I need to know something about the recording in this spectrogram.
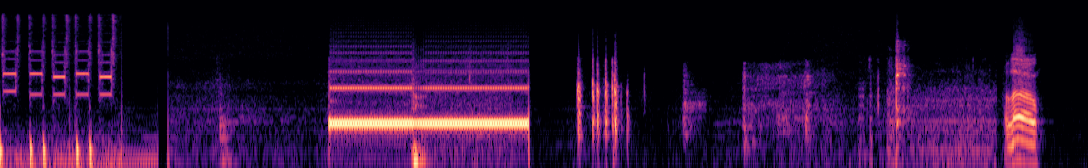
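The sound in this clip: A telephone call being placed: a short run of keypad beeps, then a long, loud, steady tone, followed by further scattered electronic tones and clicks with quieter gaps between them.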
